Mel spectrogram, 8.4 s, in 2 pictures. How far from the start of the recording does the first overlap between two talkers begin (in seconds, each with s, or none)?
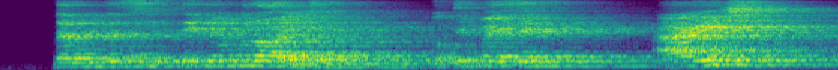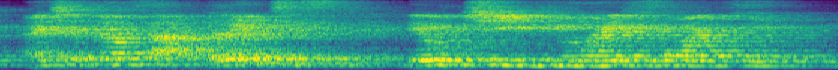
none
